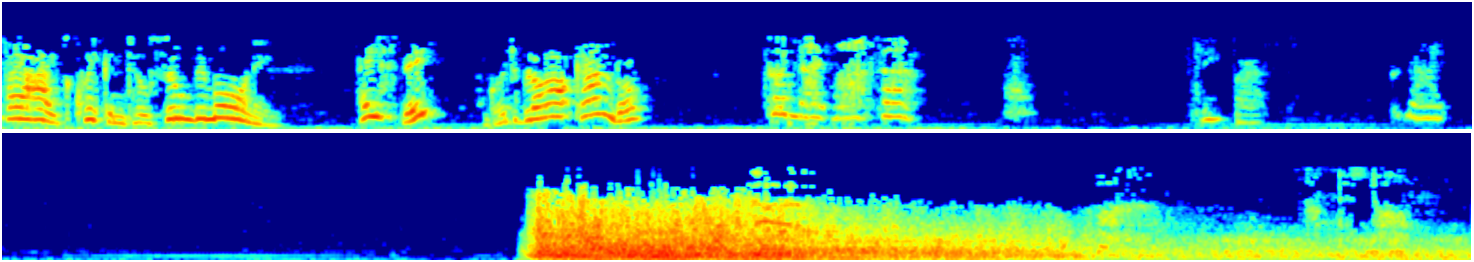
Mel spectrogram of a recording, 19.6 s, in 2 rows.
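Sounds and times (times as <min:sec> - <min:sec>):
speech: 0:00.3 - 0:04.4, 0:05.1 - 0:06.2, 0:08.0 - 0:08.5, 0:09.4 - 0:09.7, 0:13.2 - 0:13.5
thunderstorm thunder: 0:13.3 - 0:19.5.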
